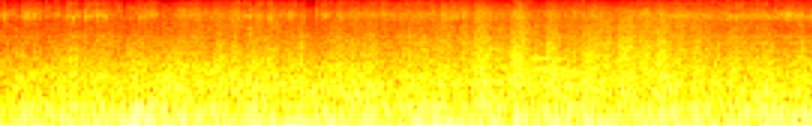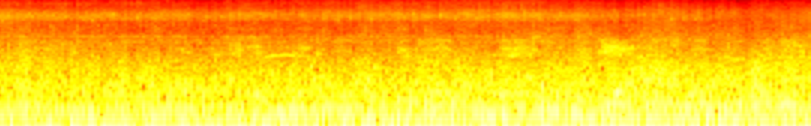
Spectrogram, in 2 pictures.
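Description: Mine-train roller coaster cars rolling slowly along the track with a steady low rumble, with faint voices of riders and onlookers.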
